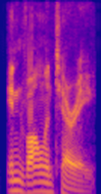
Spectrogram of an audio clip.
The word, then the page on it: involuntary: American English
